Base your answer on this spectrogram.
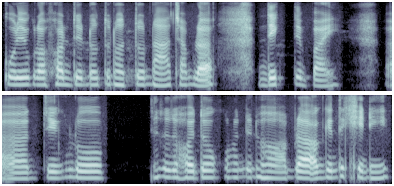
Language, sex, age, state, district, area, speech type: Bengali, female, 18-30, West Bengal, Murshidabad, urban, spontaneous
